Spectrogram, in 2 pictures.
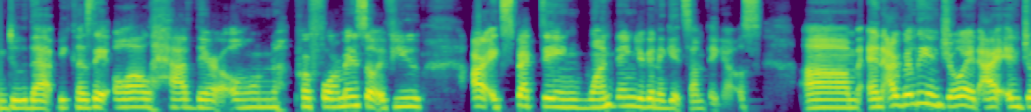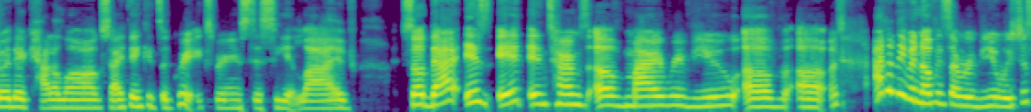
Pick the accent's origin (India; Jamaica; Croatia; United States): Jamaica; as a Jamaican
